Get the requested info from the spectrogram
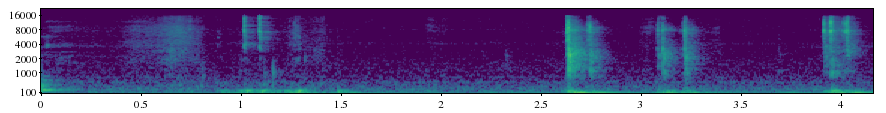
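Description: A few keystrokes on a computer keyboard: short clicks in small clusters about a second in, near three seconds and again near the end.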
